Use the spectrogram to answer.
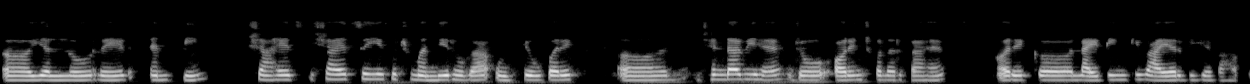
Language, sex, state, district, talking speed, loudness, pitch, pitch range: Hindi, female, Maharashtra, Aurangabad, 150 wpm, -16 LUFS, 205 Hz, 200-215 Hz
